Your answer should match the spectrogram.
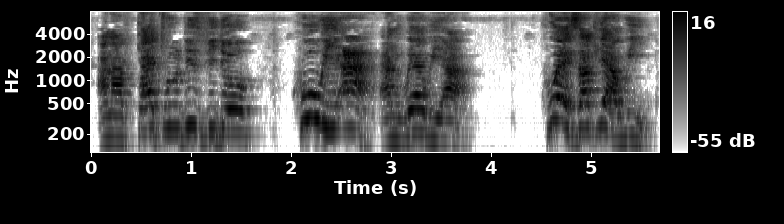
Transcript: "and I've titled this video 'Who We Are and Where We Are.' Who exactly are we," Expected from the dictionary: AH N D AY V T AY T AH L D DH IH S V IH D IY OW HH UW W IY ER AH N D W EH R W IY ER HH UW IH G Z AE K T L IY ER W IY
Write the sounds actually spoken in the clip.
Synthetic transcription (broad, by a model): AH N AY V T AY T AH L D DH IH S V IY D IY OW HH UW W IY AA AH N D W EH W IY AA HH UW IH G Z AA K T L IY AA W IY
